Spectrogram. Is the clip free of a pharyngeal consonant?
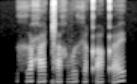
no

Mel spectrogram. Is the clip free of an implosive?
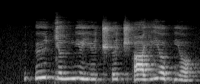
yes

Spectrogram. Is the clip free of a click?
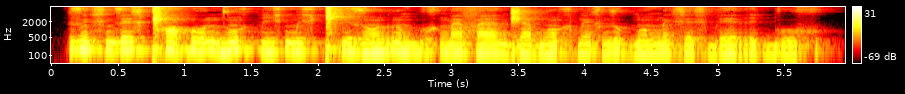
no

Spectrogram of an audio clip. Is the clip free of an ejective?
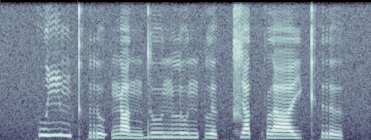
yes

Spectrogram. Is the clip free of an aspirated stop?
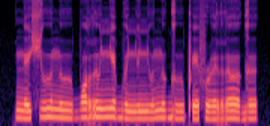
yes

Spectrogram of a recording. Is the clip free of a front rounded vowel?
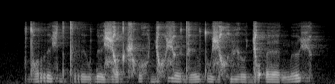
no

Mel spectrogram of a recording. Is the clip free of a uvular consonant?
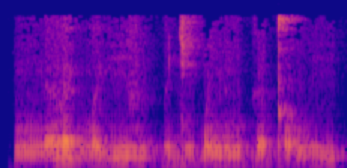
yes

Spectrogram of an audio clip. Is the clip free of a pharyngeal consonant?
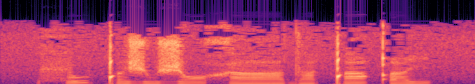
no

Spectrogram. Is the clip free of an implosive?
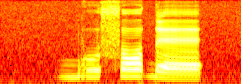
no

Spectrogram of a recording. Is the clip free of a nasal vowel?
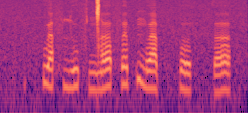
yes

